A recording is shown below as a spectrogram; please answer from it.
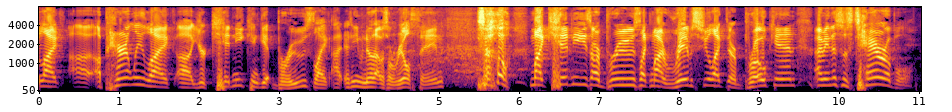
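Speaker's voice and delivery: normal talking voice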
